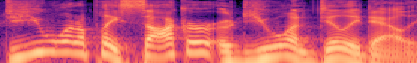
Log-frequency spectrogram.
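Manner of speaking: sing-song coach voice. Retelling what was said to goofing-off kids at a scrimmage: coach voice. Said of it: "I said it in that exact tone".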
